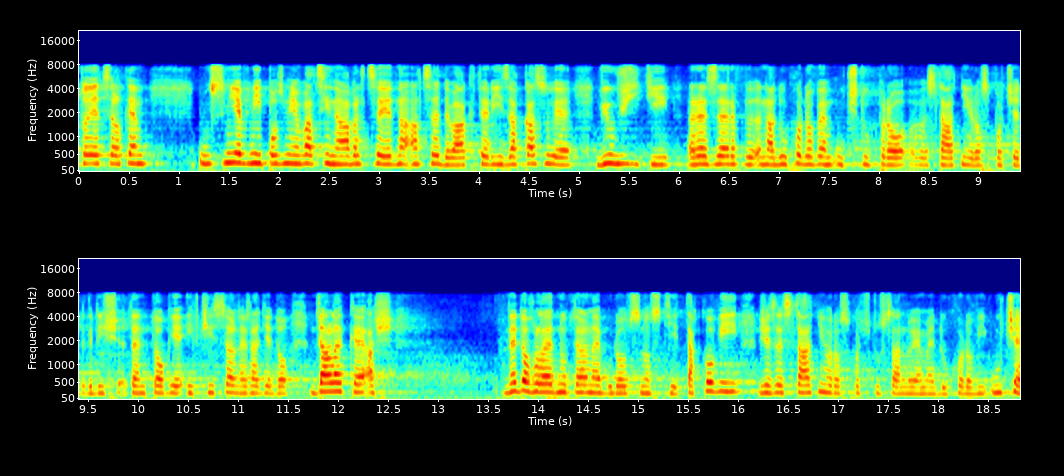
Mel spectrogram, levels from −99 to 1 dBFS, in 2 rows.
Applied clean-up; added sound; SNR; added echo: neural separator model SepFormer DNS4.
